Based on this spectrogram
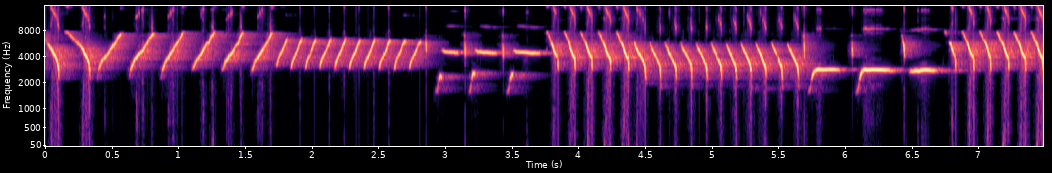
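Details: Malta canary song intended to excite canaries and train young singers: downward-swept chirps, a rapid even trill, short whistled notes, then further fast rolls at shifting pitches.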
